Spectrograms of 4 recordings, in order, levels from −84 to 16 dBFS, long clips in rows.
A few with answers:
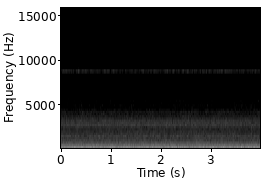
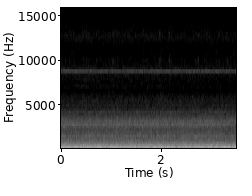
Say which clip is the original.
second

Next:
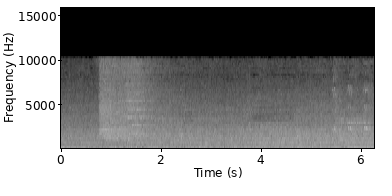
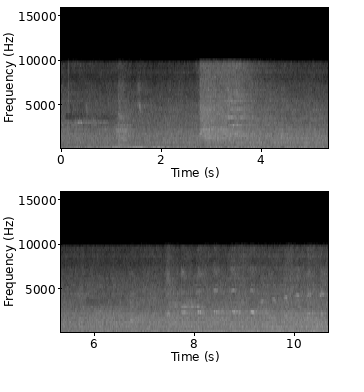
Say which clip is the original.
first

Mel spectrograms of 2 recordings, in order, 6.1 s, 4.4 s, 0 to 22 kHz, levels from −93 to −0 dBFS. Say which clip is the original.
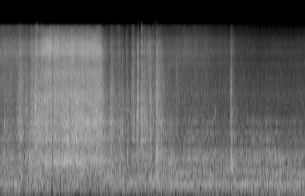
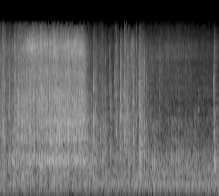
second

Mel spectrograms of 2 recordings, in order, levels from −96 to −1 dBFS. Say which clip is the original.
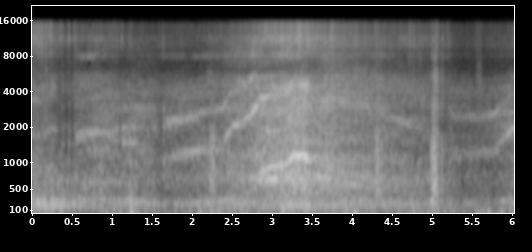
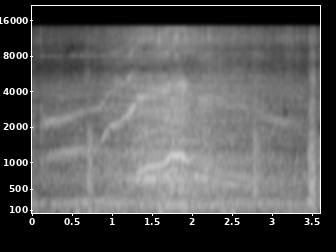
second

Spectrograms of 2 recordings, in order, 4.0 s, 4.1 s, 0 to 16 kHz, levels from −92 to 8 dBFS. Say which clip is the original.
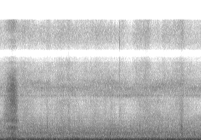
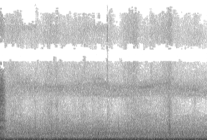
second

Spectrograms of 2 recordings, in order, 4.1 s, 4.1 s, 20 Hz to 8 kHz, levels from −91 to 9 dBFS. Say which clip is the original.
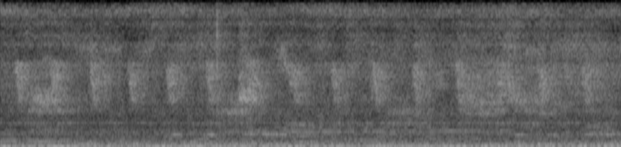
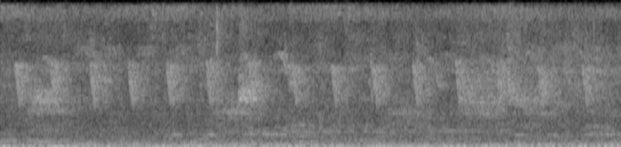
second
